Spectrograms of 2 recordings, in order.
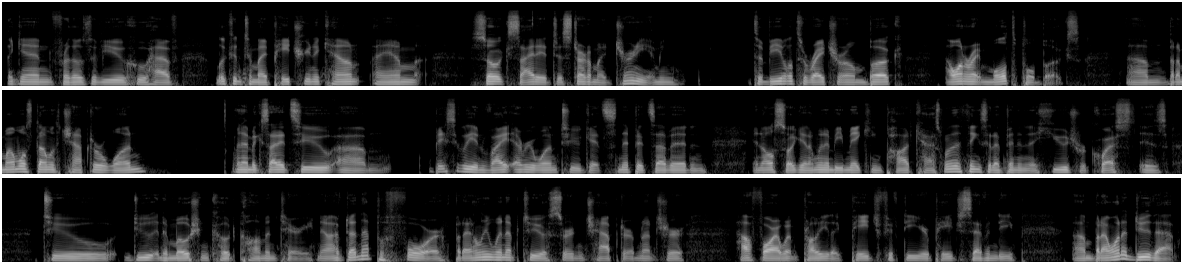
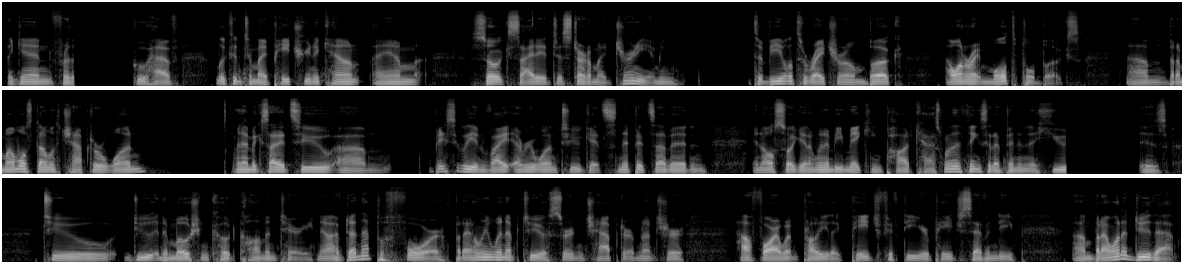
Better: first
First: none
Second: audio cutting out; at 0.5 s for 0.5 s and at 22 s for 0.5 s

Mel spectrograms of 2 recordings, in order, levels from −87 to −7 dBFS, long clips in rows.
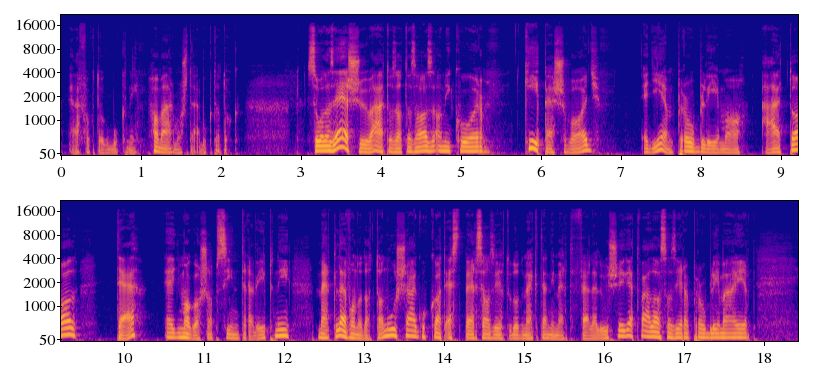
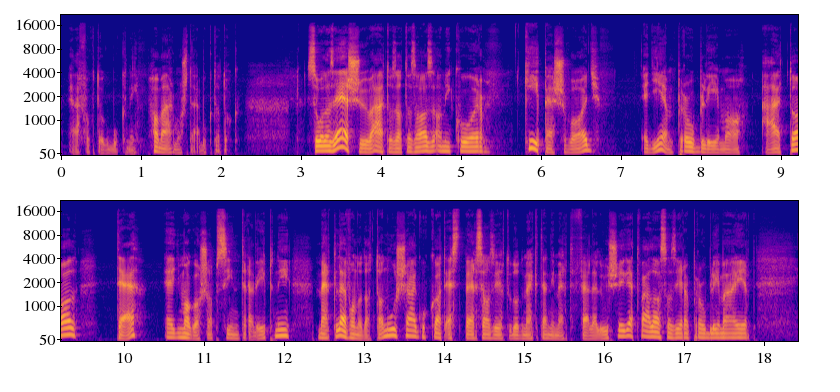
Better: first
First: none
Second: thin; very slightly; fading below 550 Hz

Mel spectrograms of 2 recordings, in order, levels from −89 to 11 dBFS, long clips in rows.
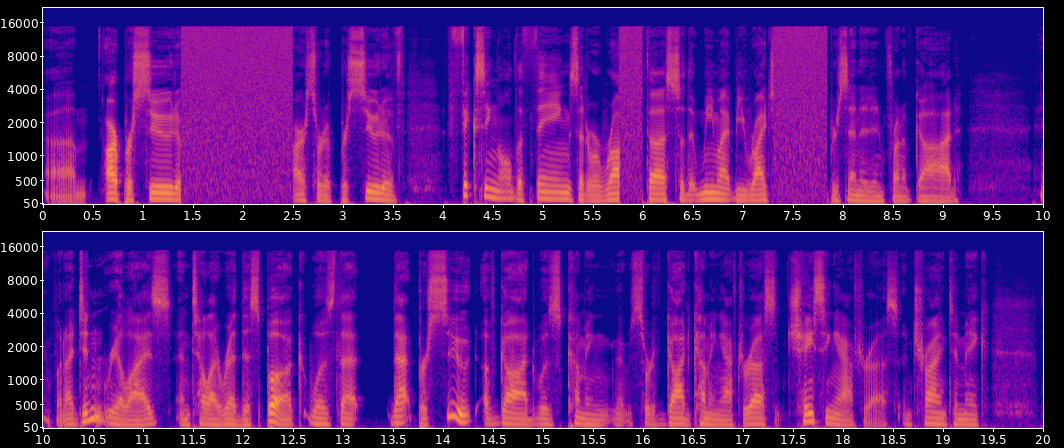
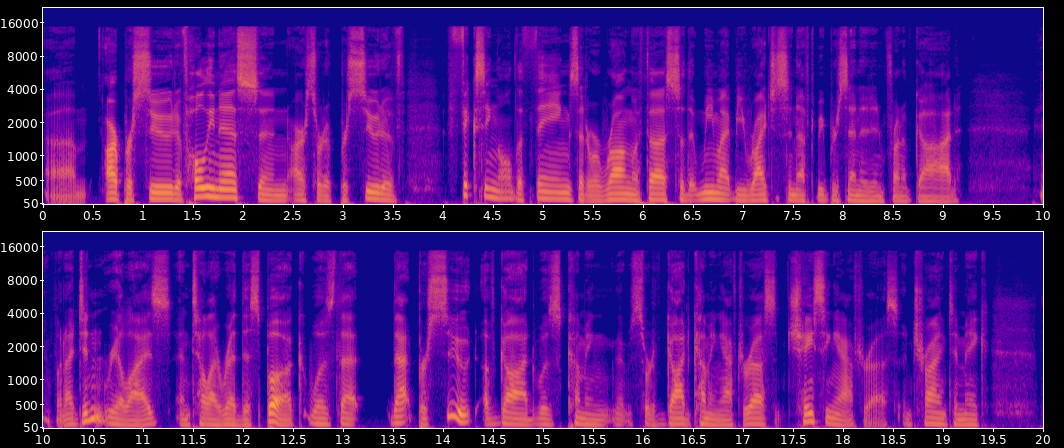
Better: second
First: audio cutting out; filled with static; at 1.5 s for 1 s, at 6 s and at 7.5 s for 0.5 s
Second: none

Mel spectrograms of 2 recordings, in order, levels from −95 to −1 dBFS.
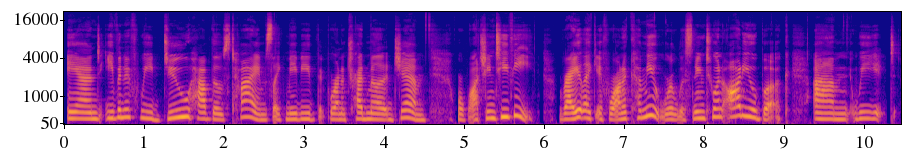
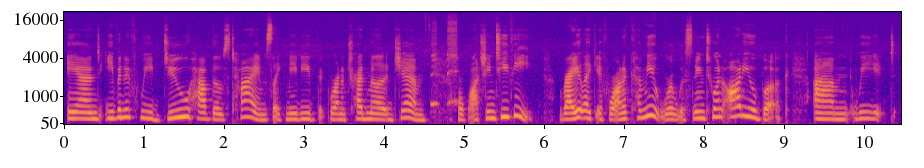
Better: first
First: none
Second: hiss; faint; throughout; 20 dB below the speech

